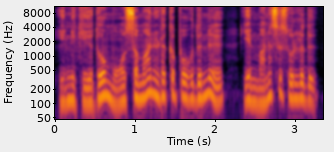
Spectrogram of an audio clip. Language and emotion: Tamil, fearful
